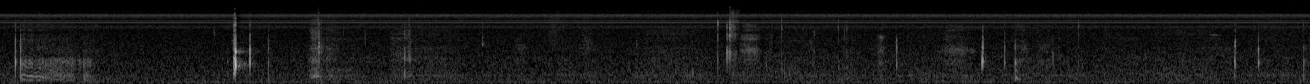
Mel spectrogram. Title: Hiccups.AVI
